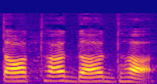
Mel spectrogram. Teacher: জিভের ডগা ওপরের পাটির দাঁতে ঠেকিয়ে কিংবা দাঁতের গোড়ায় ঠেকিয়ে ধ্বনি উচ্চারণ করা হয়। জিভের ডগা দাঁতে ঠেকানোর ফলে উচ্চারিত ধ্বনি হলো দন্তধ্বনি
